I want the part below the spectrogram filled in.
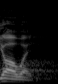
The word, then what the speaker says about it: Yahweh: God's name, almost always when translated into English, is Lord, all uppercase when you look in the Bible, and but the Hebrew word is pronounced something more like Yahweh, which many of us will be familiar with.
